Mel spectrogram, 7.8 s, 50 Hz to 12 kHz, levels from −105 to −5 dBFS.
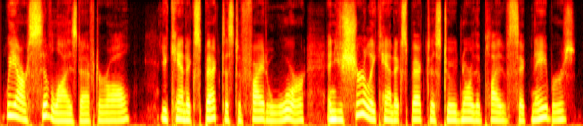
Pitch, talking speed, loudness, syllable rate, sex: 185 Hz, 195 wpm, -19 LUFS, 5.6 syllables/s, female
